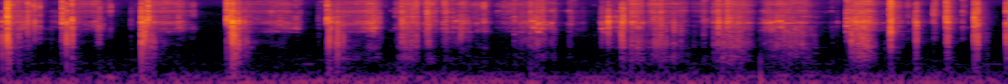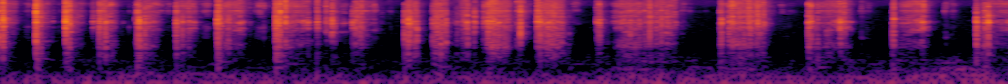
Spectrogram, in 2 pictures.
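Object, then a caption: Wooden clothespins with metal springs. Fingers flick and rattle the loose pins along the edges of a hand-sized mat made of many wooden clothespins with small metal springs, clipped together. The result is a steady run of sharp, bright, dry clicks with brief rattling and shaking in between, each tick ending almost instantly.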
